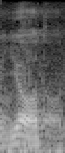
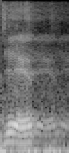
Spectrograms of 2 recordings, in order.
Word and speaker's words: yod: La pronunciación vocal de esta letra hebrea se encuentra al decir yod, ya que esto le da el sonido, esa letra. Como ejemplo, no es yed o ye o yet, sino yod, ¿sí?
